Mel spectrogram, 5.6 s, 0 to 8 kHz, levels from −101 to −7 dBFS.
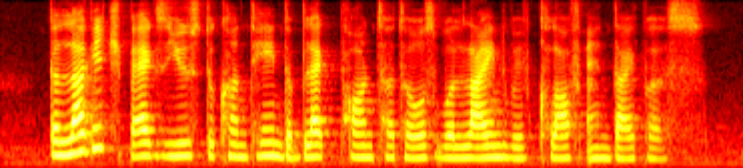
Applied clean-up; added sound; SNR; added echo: none; none; none; none.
